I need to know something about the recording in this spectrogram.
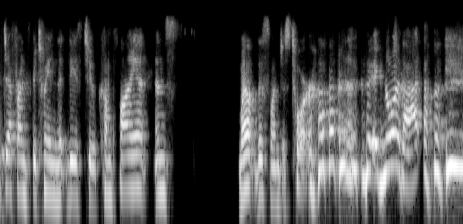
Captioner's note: laughing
